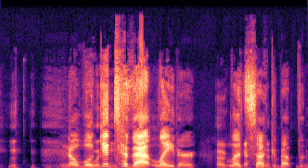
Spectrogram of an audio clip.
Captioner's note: laughter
